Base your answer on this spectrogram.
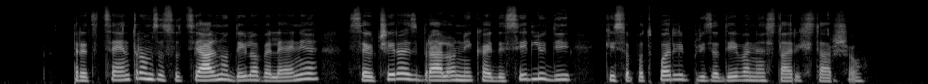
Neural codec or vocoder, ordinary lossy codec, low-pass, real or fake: vocoder, 44.1 kHz, 128 mel bands, Pupu-Vocoder; none; 19.8 kHz; fake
